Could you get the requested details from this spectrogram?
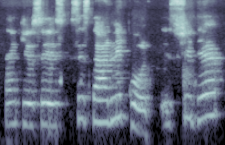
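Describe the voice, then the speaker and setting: A woman's voice: fairly high pitch, a little slow, warm tone, roomy sound, low-quality recording. A woman hosting an online panel and giving an earnest motivational talk, repeating and rephrasing her points. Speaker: host. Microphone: video call.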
